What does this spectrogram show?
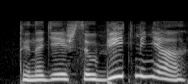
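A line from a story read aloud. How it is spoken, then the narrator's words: Shouting. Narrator (Russian): закричал он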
